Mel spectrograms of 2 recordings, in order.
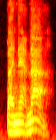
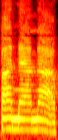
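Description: First: One syllable is stressed, in an unusual place. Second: All syllables carry equal stress, sounding robotic. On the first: "change the stress in the word" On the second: "they might keep the stress the same, ... which would sound um, more robotic"

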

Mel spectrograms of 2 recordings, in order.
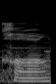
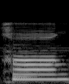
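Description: First: The syllable is said with a rising tone. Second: The syllable is said with a mid tone. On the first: "จัตวาค่ะเสียงจัตวาก็จะเป็นของ" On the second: "เสียงสามัญจะเป็นคำว่าคอง"

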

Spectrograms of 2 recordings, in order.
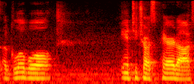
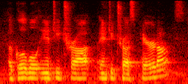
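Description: First: The phrase is said plainly, without marked inflection. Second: The phrase is said with a marked pitch inflection.

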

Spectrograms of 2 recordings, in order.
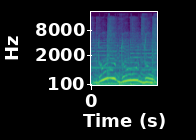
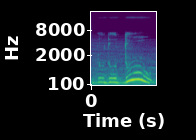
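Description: First: All three syllables are said evenly, none stressed. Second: The last syllable is stressed. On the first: "Він грає її рівно" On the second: "Бо ми виділяємо наголосом останній склад"

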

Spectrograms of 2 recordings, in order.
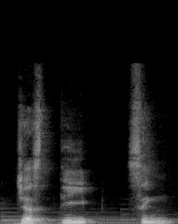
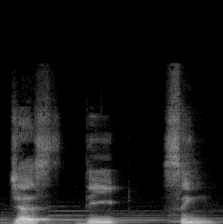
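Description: First: It is said at normal speed. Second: It is said slowly.

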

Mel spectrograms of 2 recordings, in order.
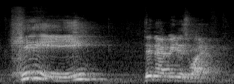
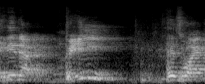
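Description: First: The stress falls on the word 'he'. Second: The stress falls on the word 'beat'. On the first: Somebody else beat his wife. "That means somebody else did" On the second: He hit his wife, but only lightly. "that means he just smacked around a little bit"

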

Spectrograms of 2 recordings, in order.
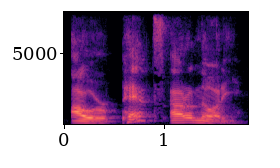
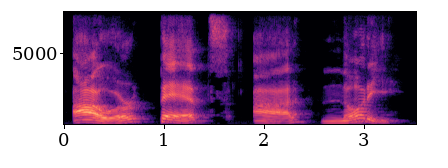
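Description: First: The sentence is said at a fast pace. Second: The sentence is said at a normal pace.

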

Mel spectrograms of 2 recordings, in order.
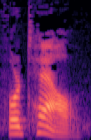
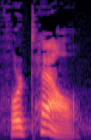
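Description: The two takes are said the same way.

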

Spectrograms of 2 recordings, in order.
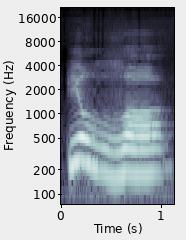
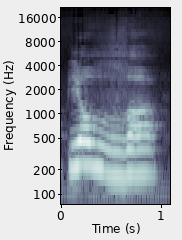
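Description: First: The z sound is lisped, like th. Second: The z sound is lisped, like th.

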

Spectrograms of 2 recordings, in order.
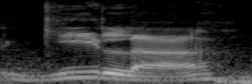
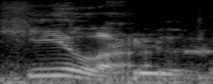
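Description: First: The word begins with a hard G sound. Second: The word begins with an H sound. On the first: The speaker calls it wrong. "it's not pronounced Gila" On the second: The speaker calls it right. "It's pronounced Gila, like an H"

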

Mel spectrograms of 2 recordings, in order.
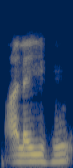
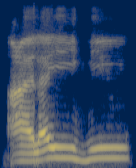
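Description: First: The word ends with a short u vowel. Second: The word ends with a short i vowel. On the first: The vowel is kept without matching the sound before it. The speaker calls it wrong. "kalau kita tetap paksakan dhammah sulit berat untuk diucapkan" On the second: The vowel matches the sound before it for easier speech. The speaker calls it right. "fihi alaihi ilaihi jadi kasroh"

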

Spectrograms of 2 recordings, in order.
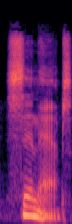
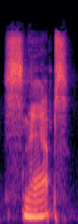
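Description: First: The name is said with two syllables. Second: The name is said as one short syllable. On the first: "Some people say synapse" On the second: "Some people say snaps"

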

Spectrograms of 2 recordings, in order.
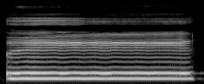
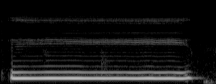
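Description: First: The sound is said loudly. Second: The sound is said quietly. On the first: It imitates a ship's horn. "Кораблик гудить голосно" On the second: It imitates a falling leaf. "Осінній листочок падає тихо"

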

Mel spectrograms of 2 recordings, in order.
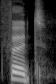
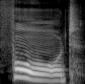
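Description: First: The syllable has a reduced schwa vowel. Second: The syllable has a full, long vowel. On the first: The speaker calls it right. "We have a schwa, so it just becomes fud" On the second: The speaker calls it wrong. "we don't say ford"

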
